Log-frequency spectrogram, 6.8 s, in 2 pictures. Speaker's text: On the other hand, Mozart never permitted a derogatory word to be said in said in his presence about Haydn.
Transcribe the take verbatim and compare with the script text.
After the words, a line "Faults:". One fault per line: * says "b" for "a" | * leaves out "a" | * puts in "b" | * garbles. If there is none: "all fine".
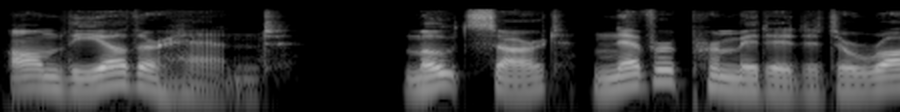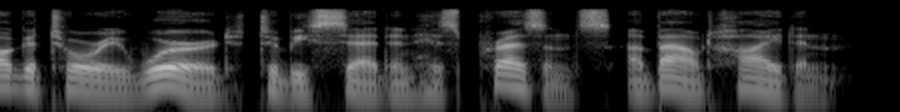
On the other hand, Mozart never permitted a derogatory word to be said in his presence about Haydn.
Faults:
* leaves out "said in"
